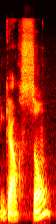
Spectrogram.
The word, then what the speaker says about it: garçons: So if you look at the example of le garçon and les garçons, garçon without an S and garçon with an S sounds exactly the same.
